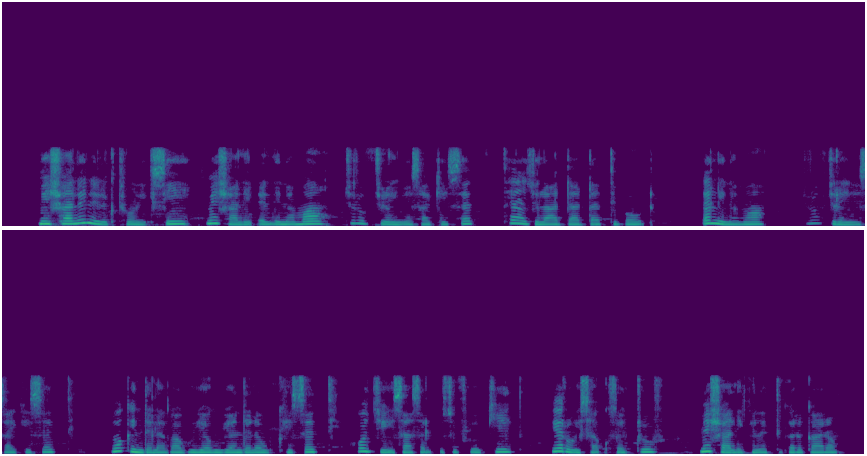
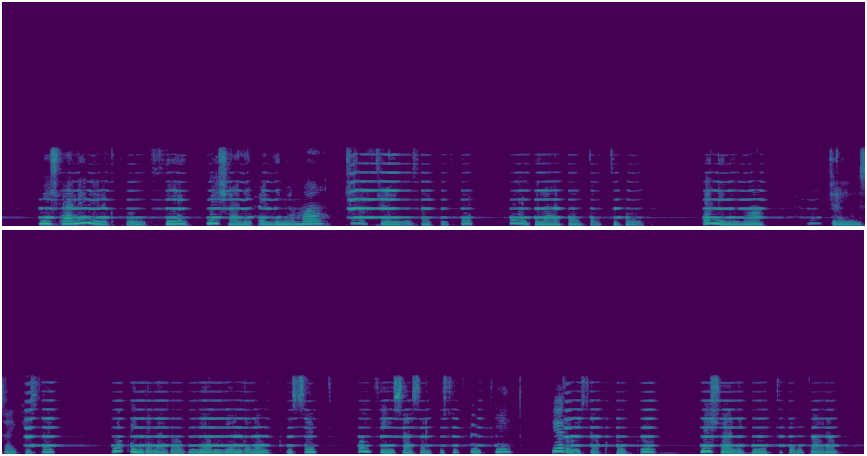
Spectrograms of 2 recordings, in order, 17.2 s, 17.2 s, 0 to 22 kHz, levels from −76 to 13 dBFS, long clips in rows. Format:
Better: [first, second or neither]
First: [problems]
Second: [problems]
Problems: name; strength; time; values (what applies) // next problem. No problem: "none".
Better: first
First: none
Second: noise reduction (neural mask model RNNoise)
